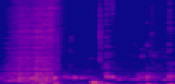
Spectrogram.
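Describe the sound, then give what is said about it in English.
Beer pours from a can into a pint glass: a brief hissing rush, then a few glugging, gurgling splashes. It is fairly quiet, with no voices. “Pour it right into your pint glass.”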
